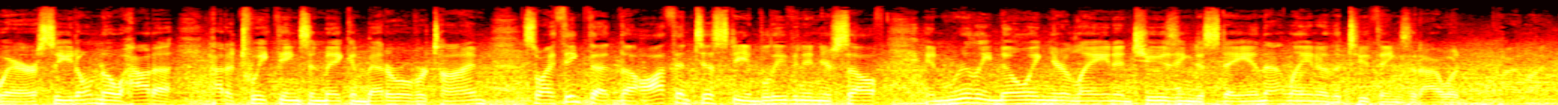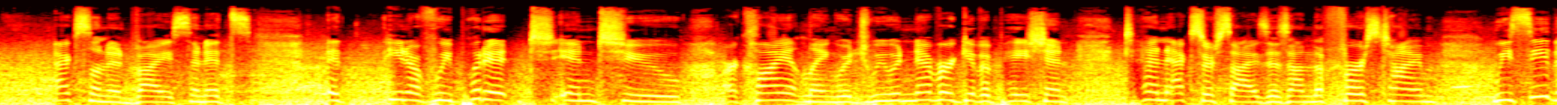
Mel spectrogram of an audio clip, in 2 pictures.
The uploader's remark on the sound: LIVE from the APTA Combined Sections Meeting in Denver, Colorado. Today, as you can probably hear in the background, it's a little bit louder than it normally is and that's because I am recording this live at the American physical therapy associations combined sections meeting in Denver, Colorado, which has about 15,000 plus people and I am currently in the exhibit hall.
